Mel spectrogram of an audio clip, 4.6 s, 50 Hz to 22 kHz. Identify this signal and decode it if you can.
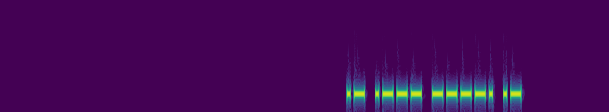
Morse code, heard as a keyed tone, about 46 wpm, 700 Hz. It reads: AJ9A
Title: USA Call Signs - 4 Characters - Repeated 3x - 45wpm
